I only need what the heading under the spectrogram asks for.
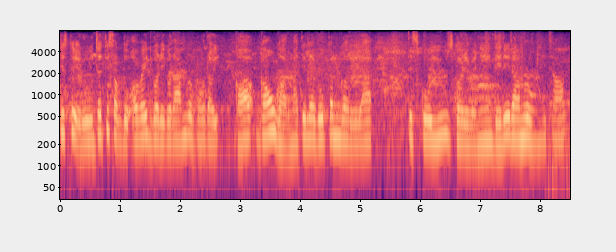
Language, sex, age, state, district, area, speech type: Nepali, female, 18-30, West Bengal, Alipurduar, urban, spontaneous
